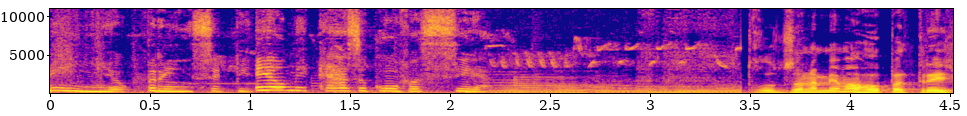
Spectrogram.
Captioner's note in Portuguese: pássaros cantando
